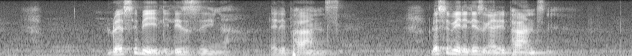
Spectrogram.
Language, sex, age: Swati, male, 26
